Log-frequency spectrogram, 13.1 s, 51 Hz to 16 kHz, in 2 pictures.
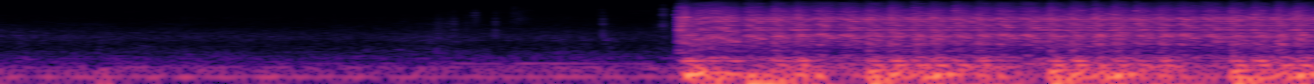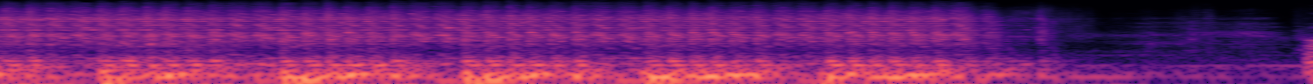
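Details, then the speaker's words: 1989 Chevy with a no-start, new starter fitted after an external fuel pressure regulator, new filter and return line; engine still won't fire. Strong even cranking about three beats a second, no grinding or clicking: normal starter cranking. "I know one thing, that starter that I got on there now is doing a way better damn job than that first starter I had."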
